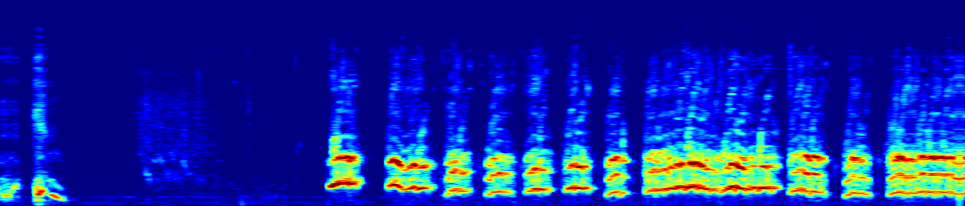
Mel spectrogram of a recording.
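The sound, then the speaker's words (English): The tune Deck the Halls is gargled on a water bottle: a quick run of short, bubbly pitched notes in a steady rhythm, then longer warbling held tones. Fairly loud, with no talking over it. “Like, I'll play the water bottle, so you have to name that tune.”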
